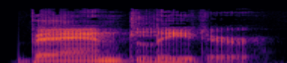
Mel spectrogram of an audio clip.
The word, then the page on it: bandleader: American English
